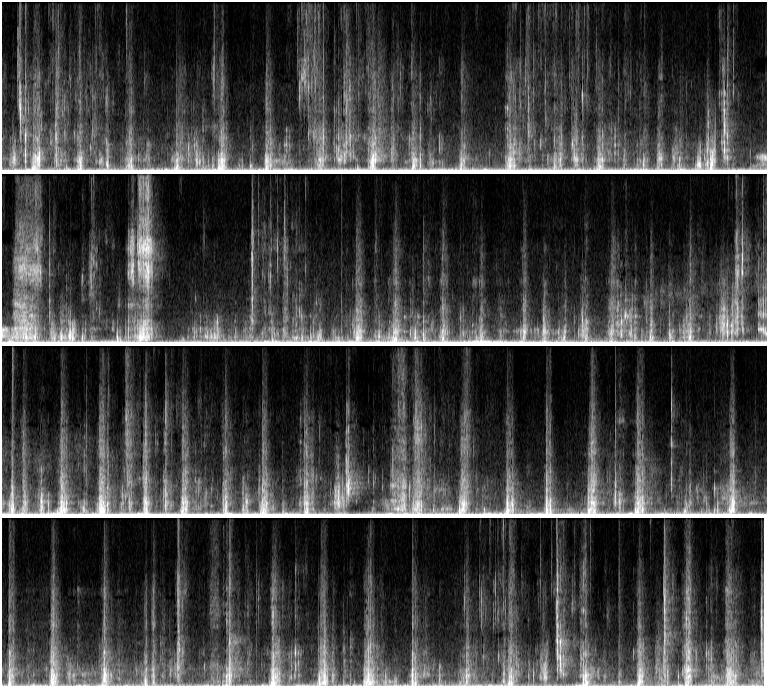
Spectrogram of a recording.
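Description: Close-miked chewing of mianpi (wide cold wheat noodles) mixed with cucumber and carrot strips: a dense, continuous run of quick wet mouth clicks and smacks.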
